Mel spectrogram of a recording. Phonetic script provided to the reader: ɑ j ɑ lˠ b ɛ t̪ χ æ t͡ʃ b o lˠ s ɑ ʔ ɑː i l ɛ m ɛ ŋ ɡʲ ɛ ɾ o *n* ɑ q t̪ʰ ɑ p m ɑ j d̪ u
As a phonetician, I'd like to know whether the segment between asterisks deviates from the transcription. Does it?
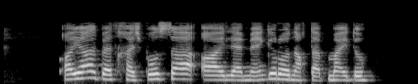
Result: no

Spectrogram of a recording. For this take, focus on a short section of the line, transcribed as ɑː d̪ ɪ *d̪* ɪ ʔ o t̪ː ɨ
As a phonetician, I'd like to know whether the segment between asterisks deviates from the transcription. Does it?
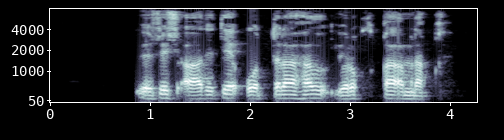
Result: yes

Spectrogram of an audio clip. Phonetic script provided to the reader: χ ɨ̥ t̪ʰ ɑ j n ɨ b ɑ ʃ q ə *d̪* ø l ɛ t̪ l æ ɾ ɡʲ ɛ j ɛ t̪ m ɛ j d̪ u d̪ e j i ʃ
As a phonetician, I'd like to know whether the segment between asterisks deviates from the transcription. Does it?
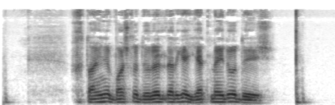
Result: no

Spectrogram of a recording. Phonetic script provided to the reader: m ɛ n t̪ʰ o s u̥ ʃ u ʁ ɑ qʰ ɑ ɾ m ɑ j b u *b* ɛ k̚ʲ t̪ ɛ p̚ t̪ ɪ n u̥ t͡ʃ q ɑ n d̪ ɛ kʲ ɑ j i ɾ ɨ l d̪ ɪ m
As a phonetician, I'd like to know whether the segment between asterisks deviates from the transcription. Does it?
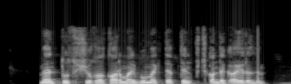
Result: yes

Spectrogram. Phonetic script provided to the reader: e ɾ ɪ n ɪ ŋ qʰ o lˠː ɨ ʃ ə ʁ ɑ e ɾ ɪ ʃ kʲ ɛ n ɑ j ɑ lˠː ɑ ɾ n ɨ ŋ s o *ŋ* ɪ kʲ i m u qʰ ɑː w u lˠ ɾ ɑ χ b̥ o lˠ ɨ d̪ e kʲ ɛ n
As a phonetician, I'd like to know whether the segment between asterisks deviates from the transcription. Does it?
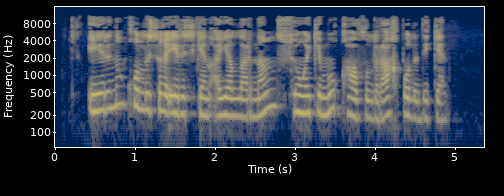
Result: no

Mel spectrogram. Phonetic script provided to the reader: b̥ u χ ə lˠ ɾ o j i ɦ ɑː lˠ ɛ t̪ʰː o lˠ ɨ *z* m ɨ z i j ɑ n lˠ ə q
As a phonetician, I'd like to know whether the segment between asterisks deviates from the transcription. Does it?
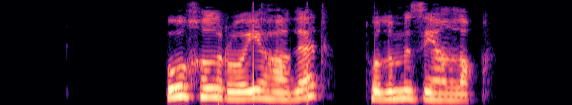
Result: yes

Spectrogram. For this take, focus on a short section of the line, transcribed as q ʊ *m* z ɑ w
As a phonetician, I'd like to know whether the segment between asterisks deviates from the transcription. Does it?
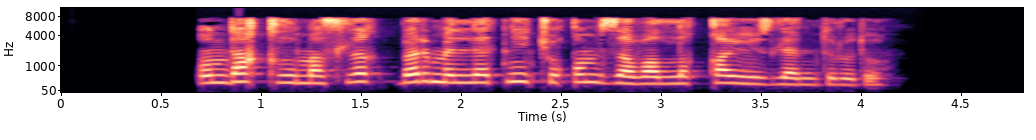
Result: no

